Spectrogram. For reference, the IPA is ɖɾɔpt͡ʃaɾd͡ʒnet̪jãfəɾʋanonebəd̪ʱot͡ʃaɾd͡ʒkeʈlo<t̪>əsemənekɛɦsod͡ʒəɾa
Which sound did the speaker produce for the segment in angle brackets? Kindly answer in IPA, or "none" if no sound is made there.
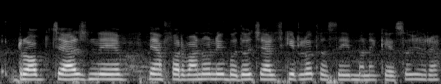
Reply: t̪ʰ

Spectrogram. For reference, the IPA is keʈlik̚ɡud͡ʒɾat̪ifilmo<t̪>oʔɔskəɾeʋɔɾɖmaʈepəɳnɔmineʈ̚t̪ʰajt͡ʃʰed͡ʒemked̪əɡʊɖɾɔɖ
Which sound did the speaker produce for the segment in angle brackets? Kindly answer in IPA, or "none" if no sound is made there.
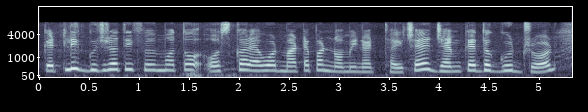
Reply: t̪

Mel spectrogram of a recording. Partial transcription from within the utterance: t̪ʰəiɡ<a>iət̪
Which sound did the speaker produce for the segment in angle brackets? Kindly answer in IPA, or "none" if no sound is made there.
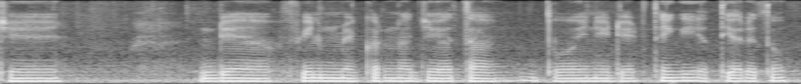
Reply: ə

